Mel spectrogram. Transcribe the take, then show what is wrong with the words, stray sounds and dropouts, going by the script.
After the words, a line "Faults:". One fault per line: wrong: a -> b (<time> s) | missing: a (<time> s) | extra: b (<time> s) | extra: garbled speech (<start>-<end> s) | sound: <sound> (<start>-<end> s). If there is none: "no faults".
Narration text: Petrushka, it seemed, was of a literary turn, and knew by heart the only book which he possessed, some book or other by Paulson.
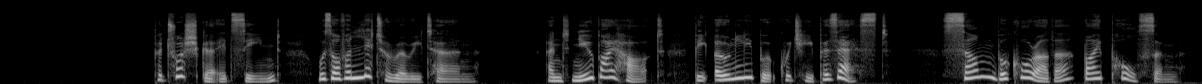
Petrushka, it seemed, was of a literary turn, and knew by heart the only book which he possessed, some book or other by Paulson.
Faults:
no faults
